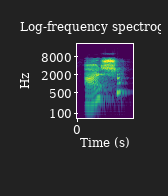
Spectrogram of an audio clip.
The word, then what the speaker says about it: hache: Donc, on a une hache avec un H muet encore une fois et un autre qui ne le sera pas.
